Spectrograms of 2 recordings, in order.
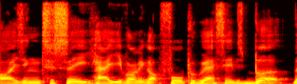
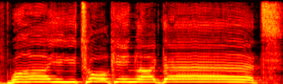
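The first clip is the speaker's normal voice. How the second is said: exaggerated ranting TV host; mock yelling presenter; 11 semitones higher, much slower than usual. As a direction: ham up a shouty presenter yelling at the camera. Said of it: "He keeps yelling at the screen like this".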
